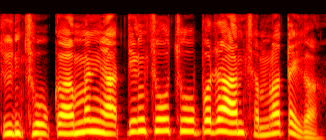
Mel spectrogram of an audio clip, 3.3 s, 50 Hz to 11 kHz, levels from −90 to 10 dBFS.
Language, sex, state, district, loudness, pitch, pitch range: Wancho, female, Arunachal Pradesh, Longding, -16 LUFS, 225 Hz, 210-260 Hz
